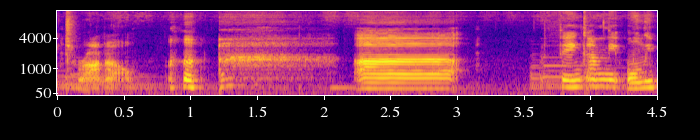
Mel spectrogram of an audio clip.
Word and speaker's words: Toronto: Although I just pronounced I pronounced it Toronto. It's supposed to be Toronto.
